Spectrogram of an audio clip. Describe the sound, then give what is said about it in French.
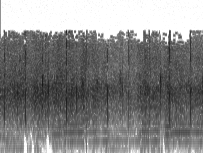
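Worshippers at a Christian service applaud to acclaim God. Many hands clap in a dense, steady wash, with voices mingled in beneath the clapping. “Nous voulons acclamer notre Seigneur et notre Dieu.”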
